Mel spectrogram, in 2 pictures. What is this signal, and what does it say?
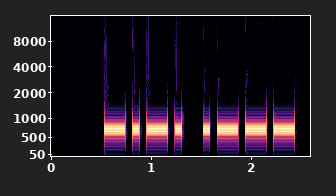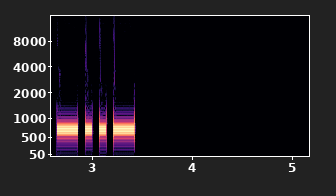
Morse code, heard as a keyed tone, about 17 wpm, 700 Hz. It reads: CJX
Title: USA Call Sign Postfixes - 3 Letters 17wpm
